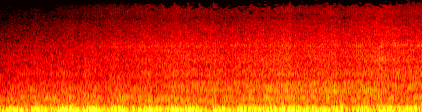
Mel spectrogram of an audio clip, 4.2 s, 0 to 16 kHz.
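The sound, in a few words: Nissan 300ZX twin turbo engine idling roughly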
